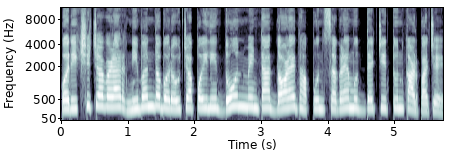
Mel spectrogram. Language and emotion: Goan Konkani, neutral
